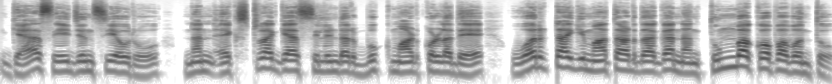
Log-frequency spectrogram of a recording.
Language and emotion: Kannada, angry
